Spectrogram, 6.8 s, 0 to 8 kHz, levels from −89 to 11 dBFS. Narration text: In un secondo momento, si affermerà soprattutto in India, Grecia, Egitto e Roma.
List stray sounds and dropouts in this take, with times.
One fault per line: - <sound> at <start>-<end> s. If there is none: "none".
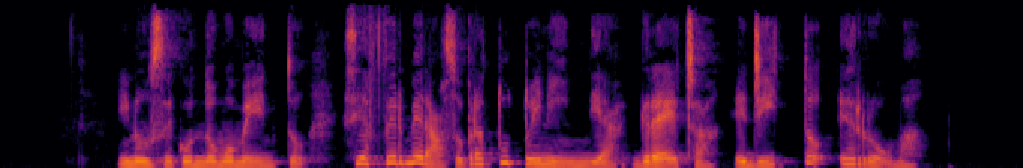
none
